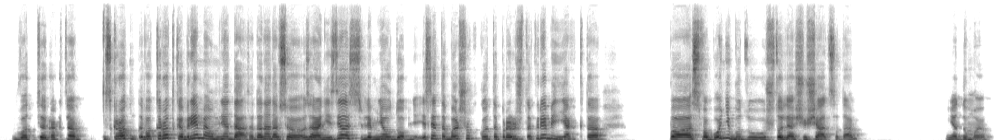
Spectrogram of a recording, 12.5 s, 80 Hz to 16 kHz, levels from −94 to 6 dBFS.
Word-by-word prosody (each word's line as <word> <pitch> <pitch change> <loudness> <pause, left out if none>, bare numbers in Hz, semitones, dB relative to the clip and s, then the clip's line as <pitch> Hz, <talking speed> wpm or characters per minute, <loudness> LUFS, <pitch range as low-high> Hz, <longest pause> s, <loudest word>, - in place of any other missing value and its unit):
Вот 215 +1 -3
как-то 215 -2 +1 0.3
с 245 - -3
коротком, 295 -2 +2
с - - +2
вот 285 +2 -1
короткое 345 -2 +2
время 335 +5 +3
у - - +1
меня, 265 +2 -1
да, 205 -8 +2
тогда 200 +4 0
надо 255 -1 +1
всё 225 -4 +1
заранее 220 -3 +3
сделать, 340 +6 +1
если 230 -9 0
мне 235 +3 0
удобнее. 195 -7 -1
Если 315 - -1
это 300 -2 -3
большой 295 +4 -2
какой-то 270 -4 -4
промежуток 245 +3 -1
времени, 320 -4 -1
я 260 +1 0
как-то 225 -1 -2 0.8
посвободнее 245 - +4
буду 225 -2 -3
что 225 +1 +4
ли 205 -4 +2
ощущаться, 195 -2 -2
да. 200 - -6 1.1
Я 190 -2 -3
думаю. 175 -4 -6
240 Hz, 170 wpm, -23 LUFS, 215-275 Hz, 1.1 s, посвободнее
